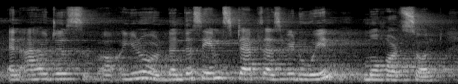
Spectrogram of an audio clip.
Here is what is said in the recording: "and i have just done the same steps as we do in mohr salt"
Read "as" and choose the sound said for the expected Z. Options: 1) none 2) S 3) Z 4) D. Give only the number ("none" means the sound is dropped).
3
